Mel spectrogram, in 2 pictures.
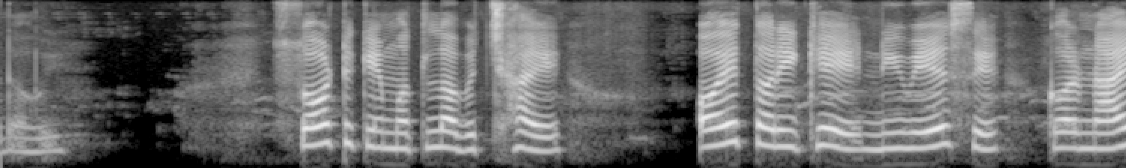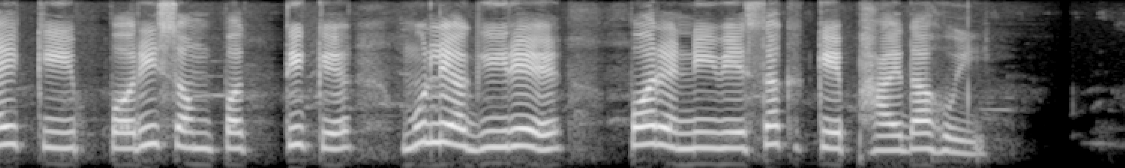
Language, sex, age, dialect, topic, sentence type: Maithili, female, 25-30, Eastern / Thethi, banking, statement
